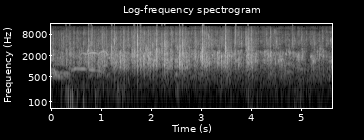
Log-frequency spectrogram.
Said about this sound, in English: Come on, hula hooper. Here it comes. Here comes our hula hooper. Round of applause.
